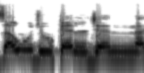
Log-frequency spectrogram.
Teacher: وَقُلْنَا يَا آدَمُ اسْكُنْ أَنْتَ وَزَوْجُكَ الْجَنَّةَ، وَزَوْجُكَ الْجَنَّةَ، دیکھ رہے ہیں آپ، زوجُكَ الْجَنَّةَ، جیم کے اوپر پھر پیش ہے، شفتن فوراً گول ہوئے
